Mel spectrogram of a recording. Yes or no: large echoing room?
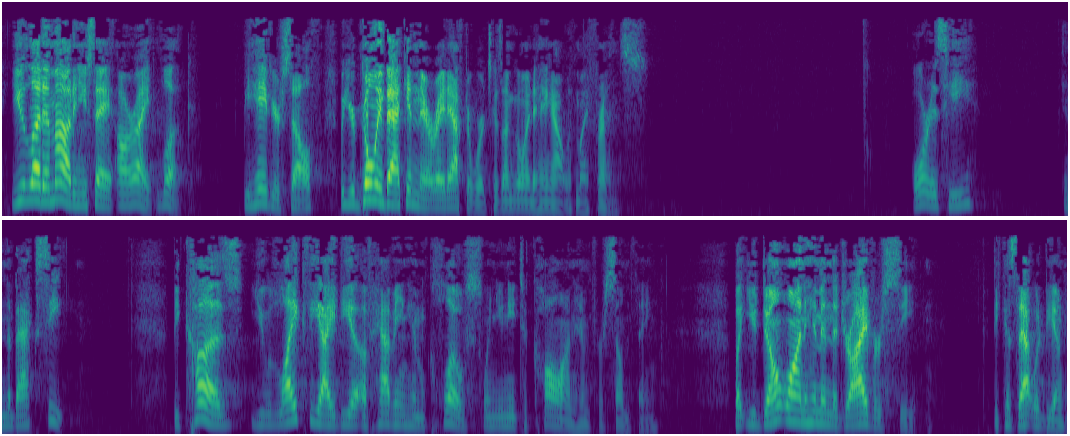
yes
